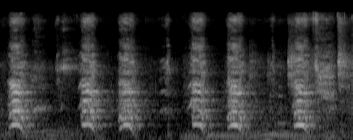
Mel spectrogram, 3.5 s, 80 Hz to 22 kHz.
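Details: Thai Ridgeback, a 4.5-year-old male shelter dog, meeting other dogs; a series of six loud, hoarse barks spaced roughly half a second apart, with a woman's voice speaking Czech in the background.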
